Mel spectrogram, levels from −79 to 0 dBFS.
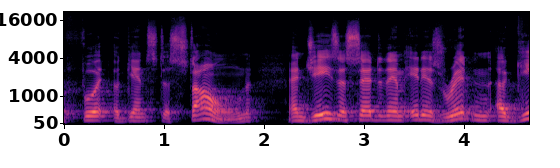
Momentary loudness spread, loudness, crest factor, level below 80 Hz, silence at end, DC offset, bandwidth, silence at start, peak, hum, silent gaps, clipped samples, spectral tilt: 9 LU; -30 LUFS; 18 dB; -82 dBFS; 0 s; under 0.1%; 19 kHz; 0 s; -12 dBFS; none; none; under 0.1%; -3 dB/octave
